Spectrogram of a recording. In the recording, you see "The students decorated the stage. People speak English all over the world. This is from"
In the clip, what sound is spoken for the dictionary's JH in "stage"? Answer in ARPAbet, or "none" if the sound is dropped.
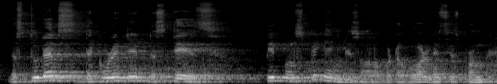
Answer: Z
